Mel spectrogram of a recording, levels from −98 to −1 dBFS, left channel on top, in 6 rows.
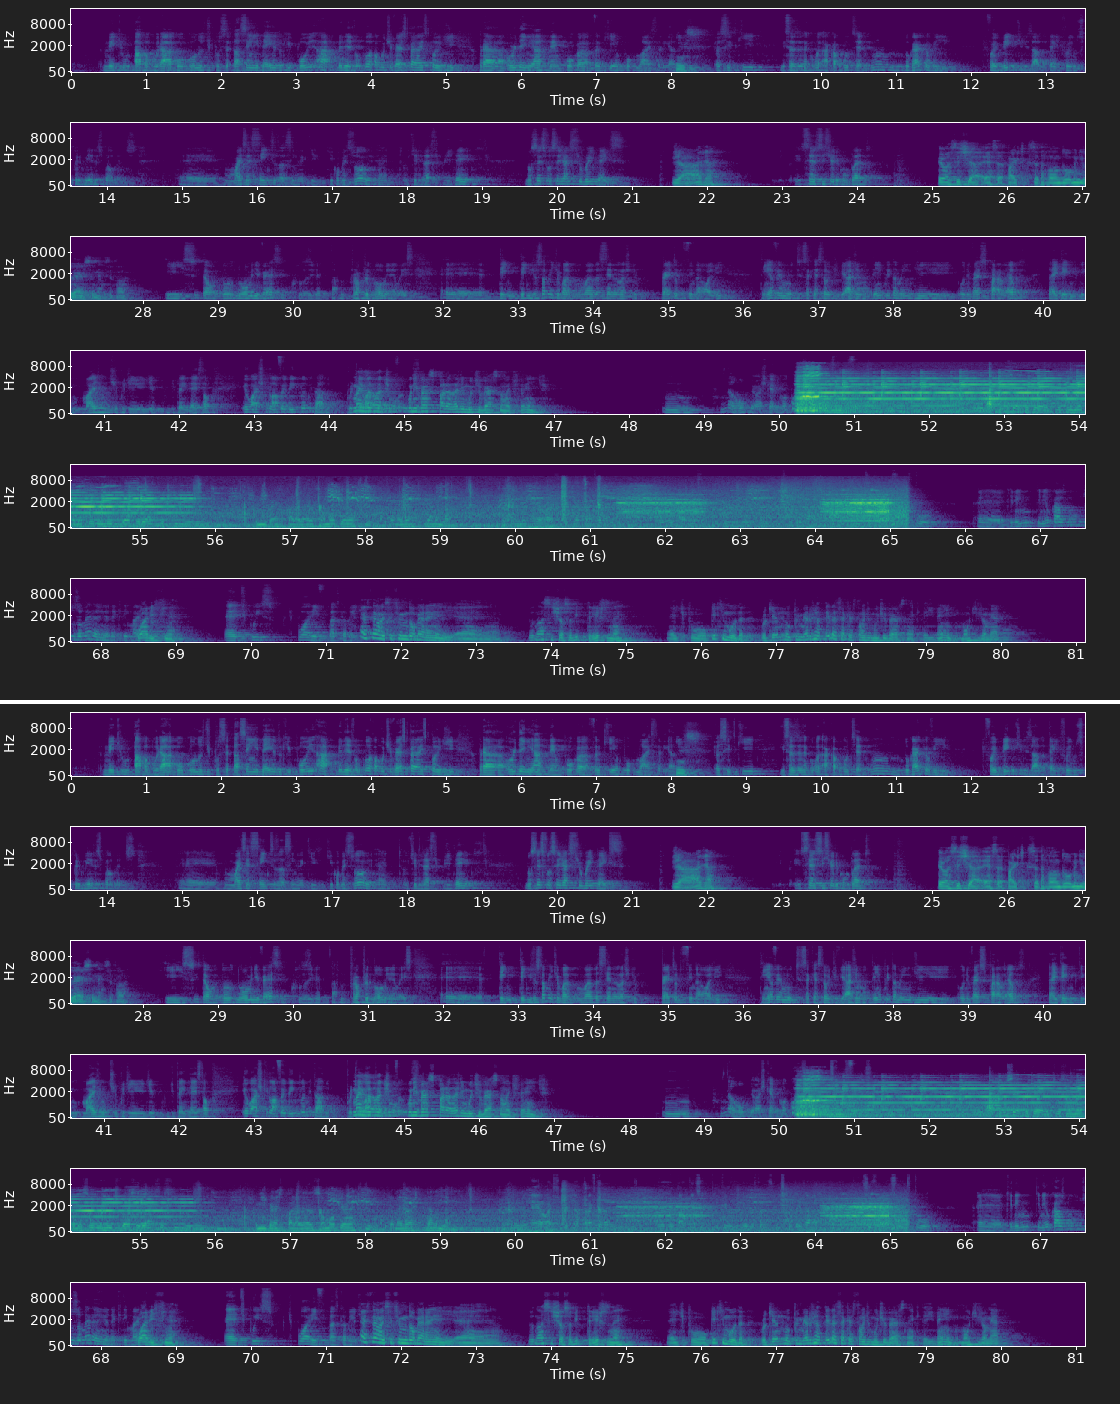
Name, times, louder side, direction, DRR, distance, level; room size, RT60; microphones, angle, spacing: voice 1, 0.4-8.1 8.6-9.2 9.5-11.7 12.2-14.5 14.9-18.9 19.6-20.9 23.1-24.1 24.5-24.6 28.3-34.6 34.9-35.9 36.2-39.7 40.1-45.1 48.4-48.8 49.2-51.1 60.2-64.1 64.5-65.6 66.2-68.8 69.6-70.3 70.6-71.5, right 2 dB, 85° right, 2 dB, 2.7 m, -54 dB
voice 2, 8.1-8.4 21.5-22.1 25.1-27.8 44.3-46.9 50.6-51.2 51.8-52.0 52.8-59.3 59.9-60.2 68.5-69.0 71.5-73.4 73.7-75.0 75.5-80.0, right 2 dB, 35° right, 6 dB, 1.1 m, -47 dB
sound 1, 50.2-65.3, left 7 dB, 45° left, 0.8 m, -35 dB
20.0 x 15.0 x 8.6 m, 0.90 s
head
